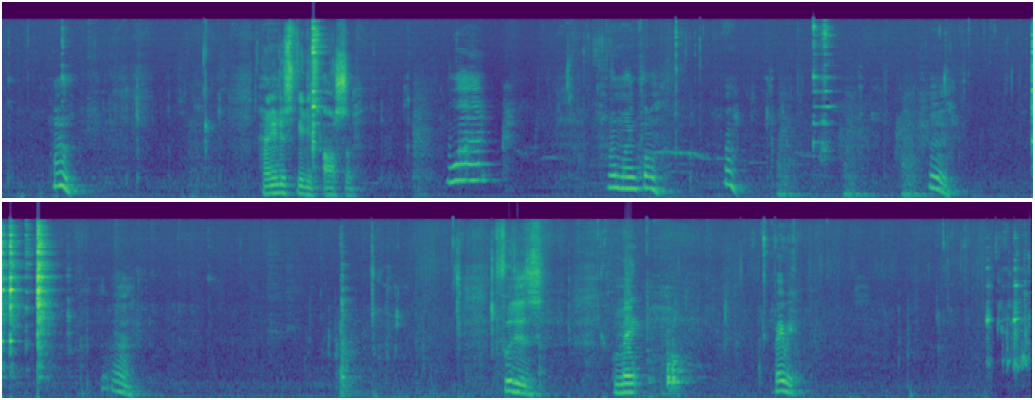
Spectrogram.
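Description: Cutlery clinks on plates.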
